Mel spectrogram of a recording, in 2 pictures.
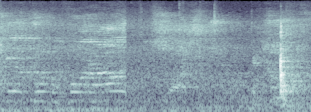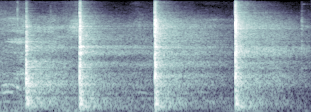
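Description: Hammer blows strike an axle to drive it free from a suspension's lower mount, five sharp metallic hits in the second half, spaced roughly half a second to a second apart, close and loud, with a voice talking earlier.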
